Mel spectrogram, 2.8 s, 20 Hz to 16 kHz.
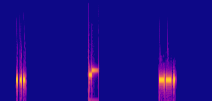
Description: Morse code, heard as a keyed tone, about 49 wpm, 700 Hz. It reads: S G
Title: Single Character (Letter:Number:Punctuation:Prosign) Alt 50wpm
